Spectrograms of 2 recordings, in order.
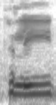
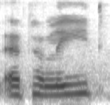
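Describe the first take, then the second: First: It is said with two syllables. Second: An extra vowel splits the TH and L.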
